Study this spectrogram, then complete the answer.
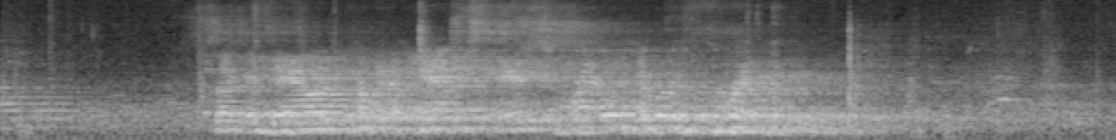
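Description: A crowd cheers in a large hall.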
